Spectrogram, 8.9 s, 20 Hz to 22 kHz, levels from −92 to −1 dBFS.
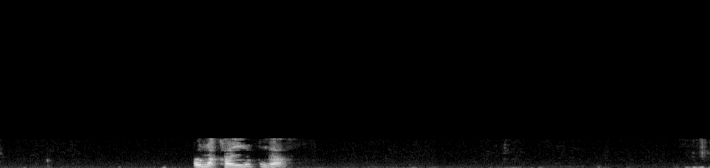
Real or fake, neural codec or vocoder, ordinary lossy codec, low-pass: real; none; AAC, 16 kbps; 7.2 kHz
